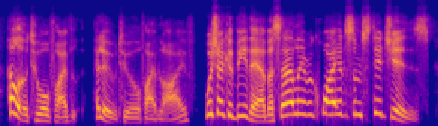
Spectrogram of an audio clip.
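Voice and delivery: put-on promo voice, climbing high; Jack Gallagher. Host replaying a wrestler's pre-recorded promo, impersonated. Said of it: "pre-recorded promo from Jack Gallagher".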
